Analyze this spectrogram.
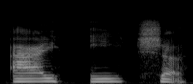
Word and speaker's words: Aisha: So, it says here, "Aisha, pronounced I-E-sha, is an AI chat assistant built from the ground up to better serve the people mainstream AI has failed.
